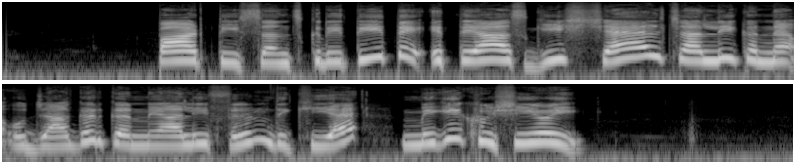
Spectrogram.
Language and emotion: Dogri, happy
